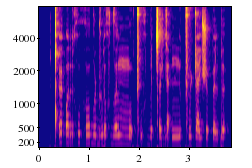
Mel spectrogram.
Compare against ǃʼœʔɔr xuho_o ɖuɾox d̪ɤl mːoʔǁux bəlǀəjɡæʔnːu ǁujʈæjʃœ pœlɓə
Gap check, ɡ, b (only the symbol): ɡ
